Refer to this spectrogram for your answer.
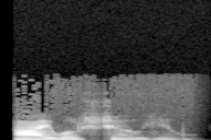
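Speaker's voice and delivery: low, slow, hushed storytelling; soft and drowsy promise; softly. A narrator's reading. Kivrin tells the crow's part to sleeping child, softly. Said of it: "Kivrin said softly".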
